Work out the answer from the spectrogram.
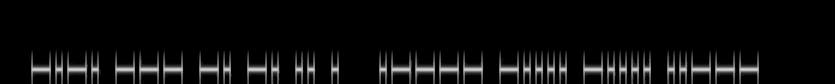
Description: Morse code, heard as a keyed tone, about 20 wpm, 700 Hz. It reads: CONNIE 1662
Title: CWT Exchange 20wpm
